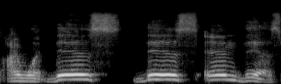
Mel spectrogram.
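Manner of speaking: loud stretched "this", rising on the first two, "and this" settling down; series intonation. Shown as a demonstration. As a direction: list it out, punching each "this" and lifting until the last. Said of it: "if it's a series of things".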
